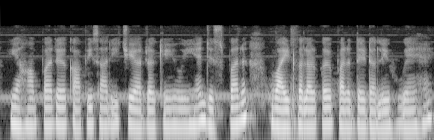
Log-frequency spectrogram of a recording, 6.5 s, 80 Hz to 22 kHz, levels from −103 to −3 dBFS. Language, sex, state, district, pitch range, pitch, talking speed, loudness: Hindi, female, Jharkhand, Sahebganj, 135-150 Hz, 145 Hz, 165 wpm, -20 LUFS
